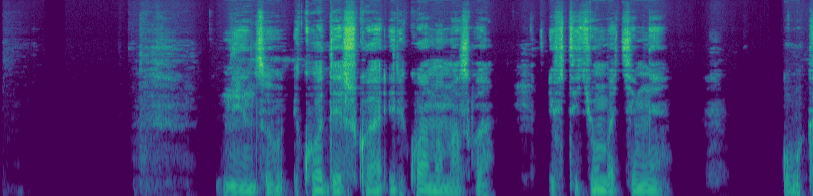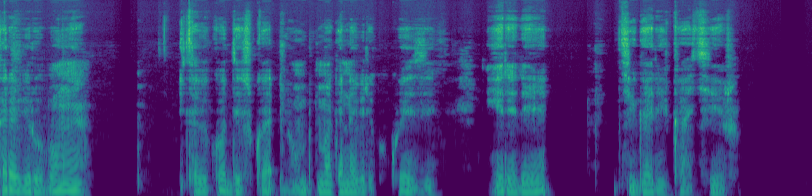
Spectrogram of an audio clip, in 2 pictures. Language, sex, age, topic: Kinyarwanda, male, 18-24, finance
